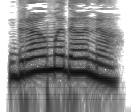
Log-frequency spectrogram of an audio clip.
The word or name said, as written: ಗ್ರಾಮದಾನ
